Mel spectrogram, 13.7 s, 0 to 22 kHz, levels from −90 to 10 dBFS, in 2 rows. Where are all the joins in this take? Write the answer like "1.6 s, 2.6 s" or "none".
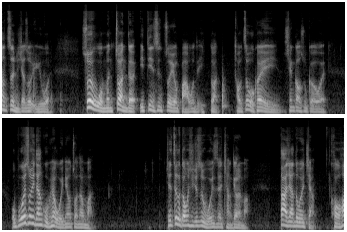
none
